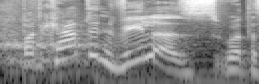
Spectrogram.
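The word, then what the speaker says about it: Villads: She might be the most appropriate, considering the name, but Captain Vilas, with a silent D, can just about match her impressive contributions. The name's Captain Vilas. The D is silent.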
